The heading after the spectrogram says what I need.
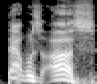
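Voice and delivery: put-on high, loud little-girl glee; delighted shout. A narrator's reading. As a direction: shout it like a thrilled child. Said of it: "Annie shouted with delight".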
